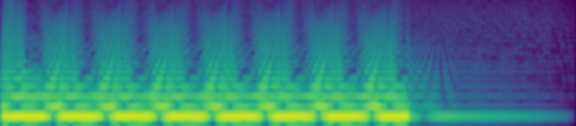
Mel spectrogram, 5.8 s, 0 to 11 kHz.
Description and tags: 33 strings tone sampled from casio magical light synthesizer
